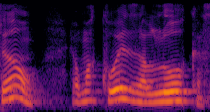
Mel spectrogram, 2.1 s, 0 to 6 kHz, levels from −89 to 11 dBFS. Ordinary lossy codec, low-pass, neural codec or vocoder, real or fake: none; 5.4 kHz; none; real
